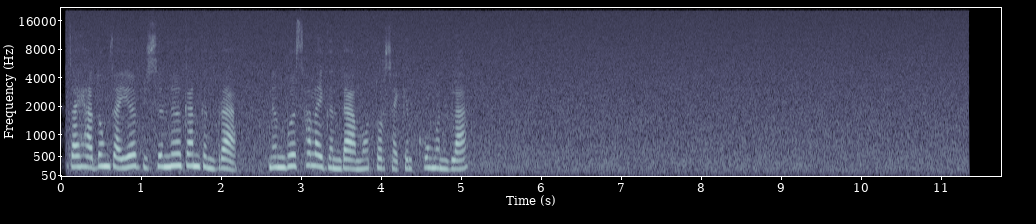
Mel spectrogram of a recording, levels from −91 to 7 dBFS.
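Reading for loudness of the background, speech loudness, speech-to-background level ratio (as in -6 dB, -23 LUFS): -34.0 LUFS, -21.0 LUFS, 13.0 dB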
